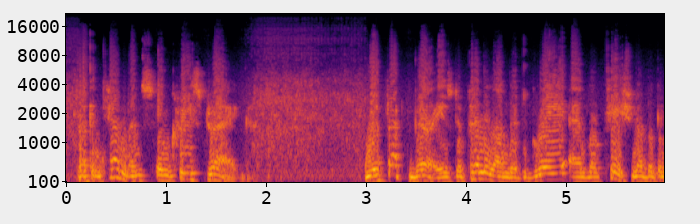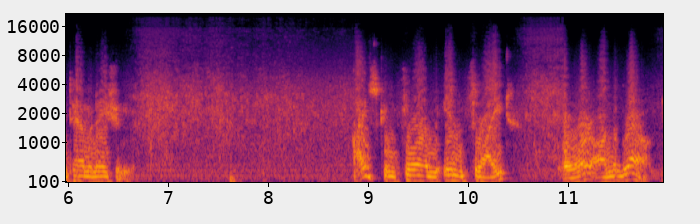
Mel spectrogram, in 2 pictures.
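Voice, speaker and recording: A man reading scripted instructional narration for a training film in a formal, measured, precise way. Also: fairly low pitch. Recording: noisy vintage training film soundtrack.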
